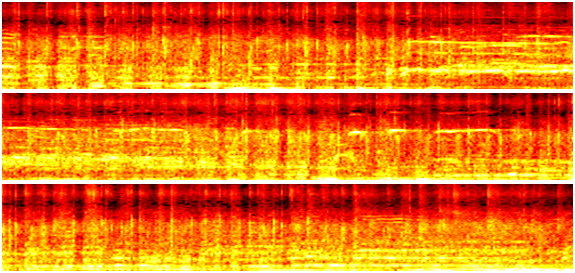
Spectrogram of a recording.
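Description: Music playing across a football stadium, with crowd noise and clapping from the stands.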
